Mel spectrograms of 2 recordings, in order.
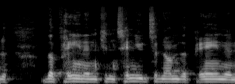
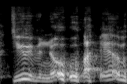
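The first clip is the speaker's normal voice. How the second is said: stunned disbelief; 8 semitones higher, 8 dB louder, faster than usual. Retold or imitated. Quoting himself, stunned.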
